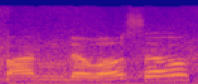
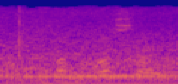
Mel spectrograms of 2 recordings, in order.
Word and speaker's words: Bondowoso: Just got off our bus in Probolinggo and now we're going to bus station to go to Bondowoso. How do you say it? Bondowoso.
